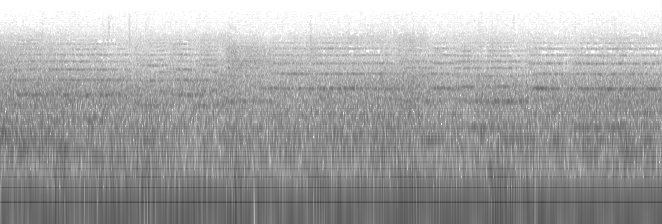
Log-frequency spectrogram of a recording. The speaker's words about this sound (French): Le trajet est long, c'est un vieux train à vapeur. Train à vapeur à cause du manque d'énergie, puisqu'on a fermé les centrales électriques.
